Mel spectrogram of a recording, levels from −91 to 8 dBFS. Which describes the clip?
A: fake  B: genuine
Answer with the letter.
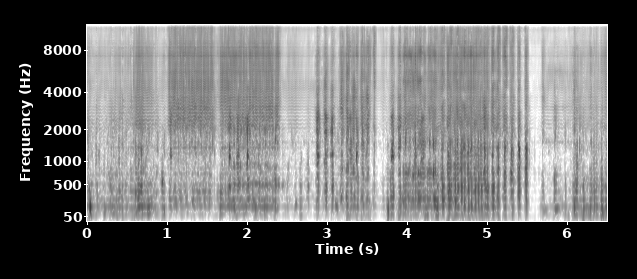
A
